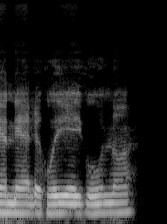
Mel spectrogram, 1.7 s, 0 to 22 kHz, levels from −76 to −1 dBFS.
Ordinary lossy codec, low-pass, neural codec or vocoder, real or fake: none; none; codec, 44.1 kHz, 2.6 kbps, DAC; fake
